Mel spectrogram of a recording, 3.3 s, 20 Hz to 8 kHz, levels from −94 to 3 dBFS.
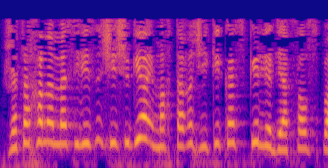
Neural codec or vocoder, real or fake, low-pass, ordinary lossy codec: codec, 24 kHz, 3.1 kbps, DualCodec; fake; 7.2 kHz; MP3, 24 kbps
